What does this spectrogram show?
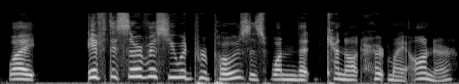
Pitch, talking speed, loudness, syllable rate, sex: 260 Hz, 185 wpm, -18 LUFS, 5.4 syllables/s, female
